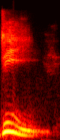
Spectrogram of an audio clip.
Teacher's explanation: d is a voiced plosive you have to touch the tip of your tongue behind your teeth and say d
